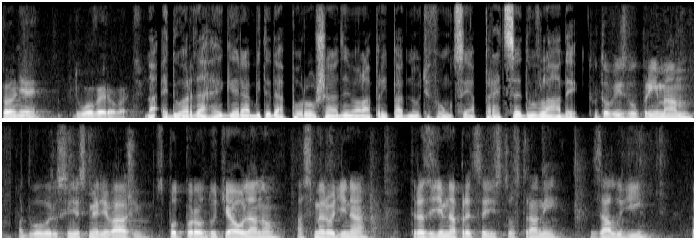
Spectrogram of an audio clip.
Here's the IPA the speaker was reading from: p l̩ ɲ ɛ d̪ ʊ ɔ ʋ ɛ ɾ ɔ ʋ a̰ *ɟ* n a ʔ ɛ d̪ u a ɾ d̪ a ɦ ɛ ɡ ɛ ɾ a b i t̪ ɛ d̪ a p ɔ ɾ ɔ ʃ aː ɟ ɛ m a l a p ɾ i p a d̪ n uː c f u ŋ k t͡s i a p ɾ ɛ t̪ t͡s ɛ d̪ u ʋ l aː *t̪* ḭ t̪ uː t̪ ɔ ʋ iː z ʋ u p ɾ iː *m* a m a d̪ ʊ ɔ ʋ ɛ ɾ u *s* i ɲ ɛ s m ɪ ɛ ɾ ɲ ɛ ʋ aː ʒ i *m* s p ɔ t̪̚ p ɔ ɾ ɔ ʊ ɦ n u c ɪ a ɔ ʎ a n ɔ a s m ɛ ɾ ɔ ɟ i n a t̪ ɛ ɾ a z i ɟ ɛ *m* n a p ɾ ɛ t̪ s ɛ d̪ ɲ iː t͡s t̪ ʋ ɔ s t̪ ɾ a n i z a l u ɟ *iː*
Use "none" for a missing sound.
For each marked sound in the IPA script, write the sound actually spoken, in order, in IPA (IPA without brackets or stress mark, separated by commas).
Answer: c, d̪, m, s, m, m, iː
